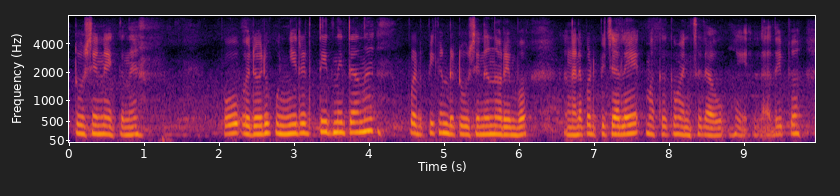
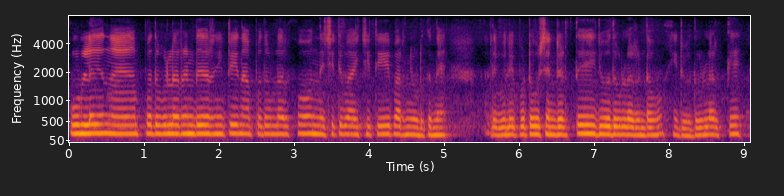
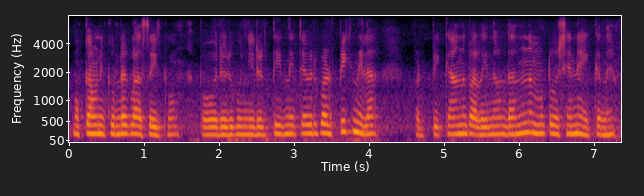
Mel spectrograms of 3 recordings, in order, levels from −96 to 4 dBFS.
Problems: background conversations at intervals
